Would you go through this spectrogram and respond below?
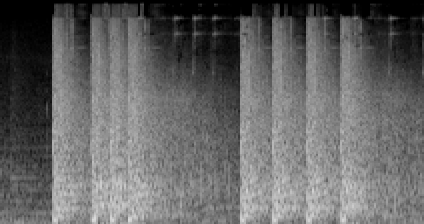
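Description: Bursts of automatic rifle fire from a weapon in the VR shooter Onward, two loud separated volleys of rapid close shots, each a string of about four to five sharp cracks, with no talk.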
